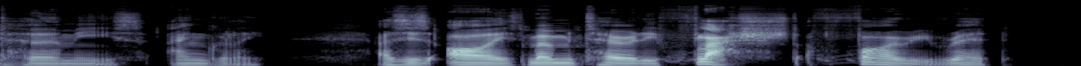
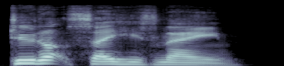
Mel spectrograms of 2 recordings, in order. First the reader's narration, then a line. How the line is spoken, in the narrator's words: shouted Hermes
